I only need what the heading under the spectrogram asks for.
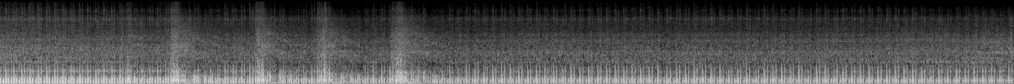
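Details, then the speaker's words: Freshly rebuilt Yamaha R1 race bike, first start with no coolant, just checking it fires: a few loud pops and sputters as it catches, then a fast, steady four-cylinder idle; rebuilt engine firing up normally. "right so we haven't got coolant in it but all I want to do at the minute is just make sure she coughs it splatters"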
